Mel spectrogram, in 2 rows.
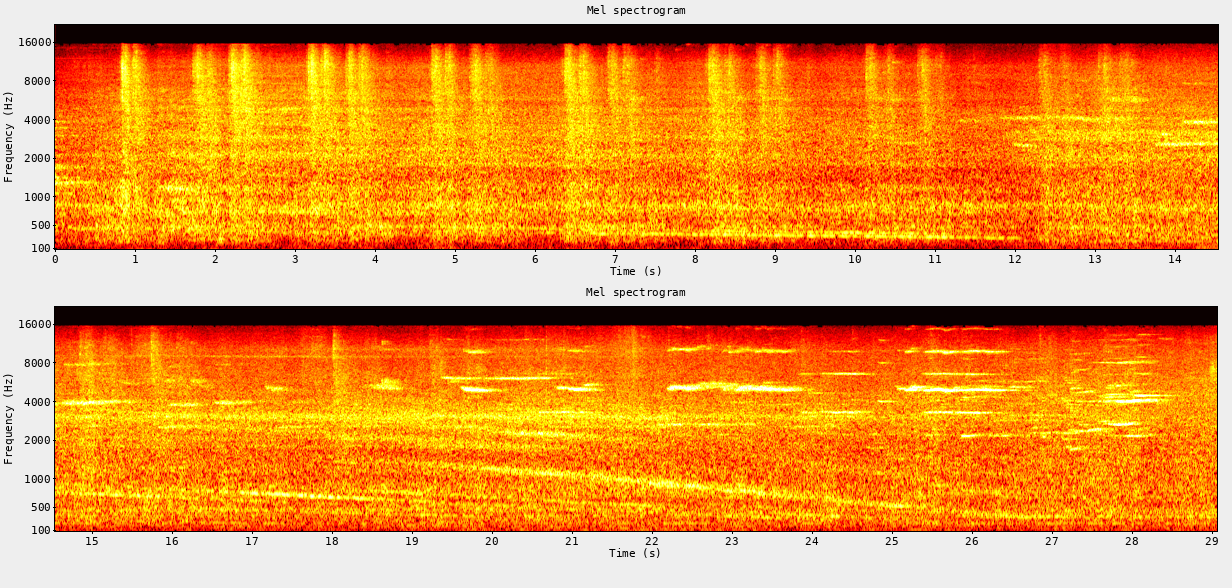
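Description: JR E231-500 series Yamanote Line electric train pulling into the platform and braking to a stop. Its wheels clack over the rail joints, then the motor whine falls in pitch as it slows, with short high squeals from the wheels and brakes.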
